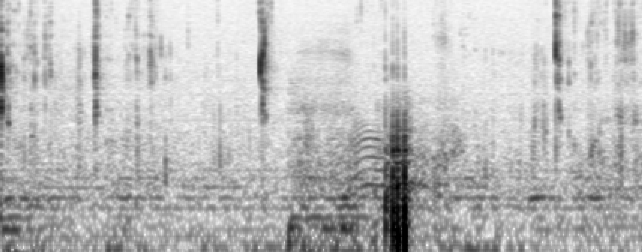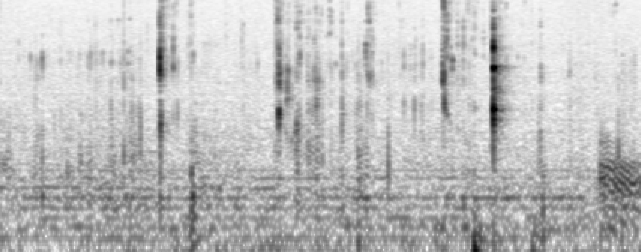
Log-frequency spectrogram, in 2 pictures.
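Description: Close-up chewing of chicken and plantain in pepper soup, with wet mouth sounds and scattered sharp clicks every second or two, over a steady low hum.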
